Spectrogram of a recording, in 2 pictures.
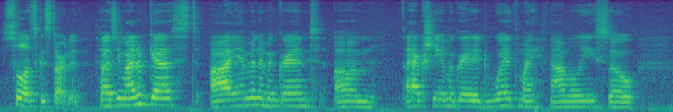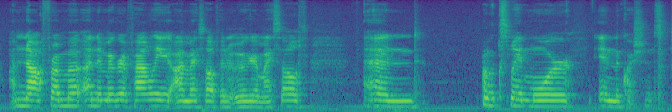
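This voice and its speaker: A woman's voice: mid-range voice, little pitch movement, normal speed, sharp tone. Chatty young woman, slightly distant mic. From Syria. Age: 20s. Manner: chatty, says like a lot, laughs often. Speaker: YouTuber. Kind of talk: casual vlog chat.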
